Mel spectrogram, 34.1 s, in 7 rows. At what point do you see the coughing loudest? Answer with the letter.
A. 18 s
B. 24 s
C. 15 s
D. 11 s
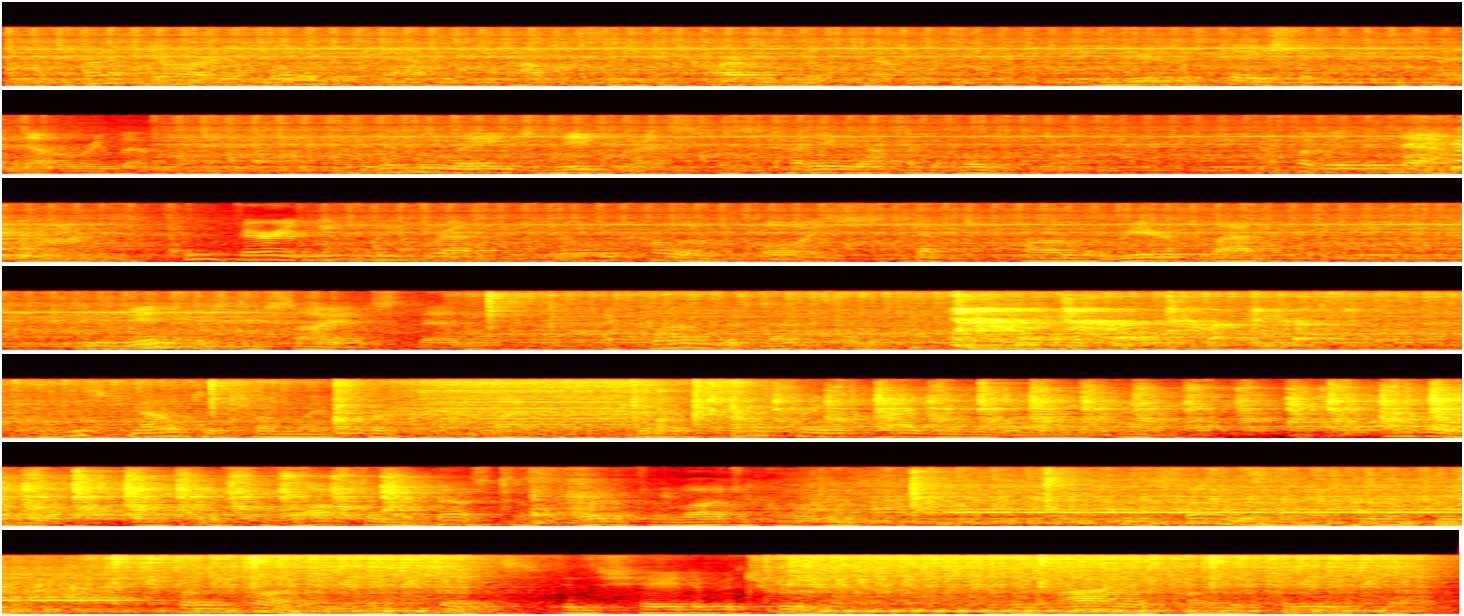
A.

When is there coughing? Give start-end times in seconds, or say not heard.
9.5-10.3, 17.8-19.1.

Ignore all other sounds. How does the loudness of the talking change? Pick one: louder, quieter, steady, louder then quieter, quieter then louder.
steady.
